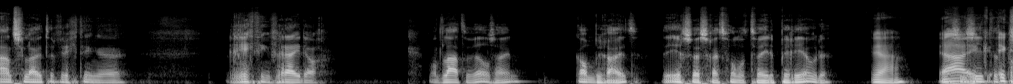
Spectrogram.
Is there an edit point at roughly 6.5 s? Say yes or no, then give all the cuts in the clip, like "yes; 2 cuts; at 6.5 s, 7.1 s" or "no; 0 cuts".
yes; 1 cut; at 6.5 s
